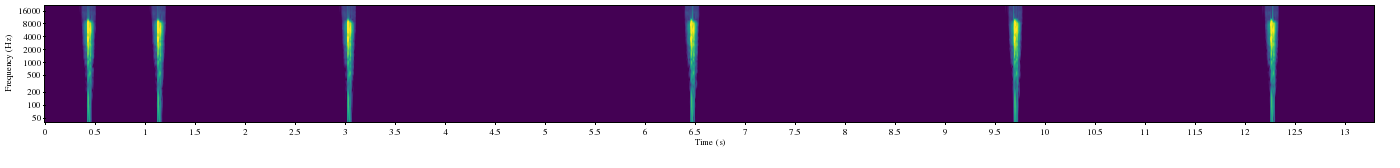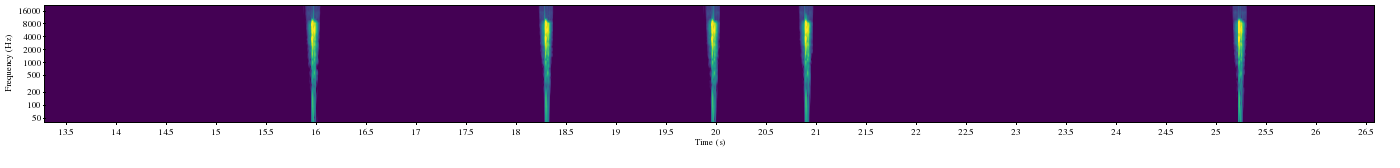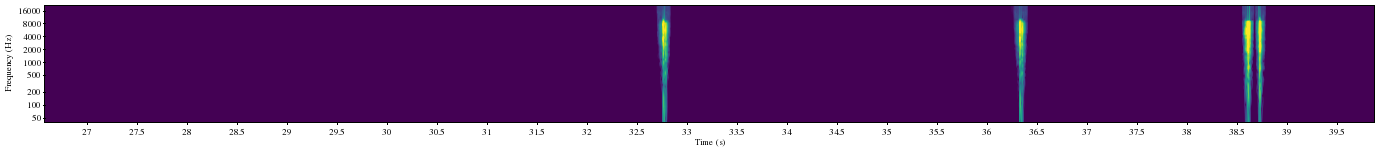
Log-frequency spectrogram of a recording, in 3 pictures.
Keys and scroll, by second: 8.1 ctrl+t, 14.1 Return, 22.7 ctrl+s.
